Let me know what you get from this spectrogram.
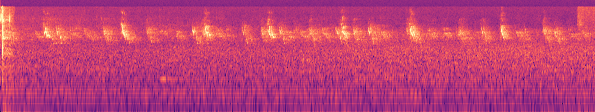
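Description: Near silence, with a bird faintly chirping in short high notes about once a second over a low room hum.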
